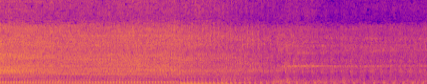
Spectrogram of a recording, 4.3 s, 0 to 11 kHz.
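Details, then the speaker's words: 2016 Polaris Sportsman 570 after rebuilt crankshaft, original piston and cylinder reused, part not bolted on: drone settles into uneven thumping knock about three times a second as it slows; owner suspects piston knock, clutch also noisy. Engine knock. "I don't know why the clutch is making that noise and slows down. It's got a, I think that's a piston knock. You hear it in there?"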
